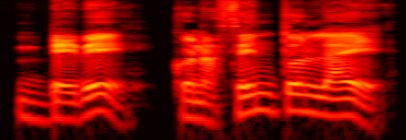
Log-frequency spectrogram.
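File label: "BEBÉ", Spanish, male; mekanta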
